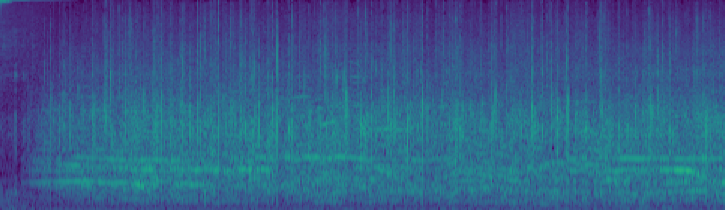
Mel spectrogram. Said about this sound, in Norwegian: Jeg sier gjerne en skikkelig jubel.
